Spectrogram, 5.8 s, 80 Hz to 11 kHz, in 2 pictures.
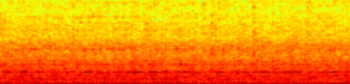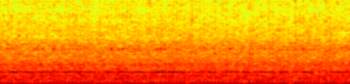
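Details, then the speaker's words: Campbell Hausfeld GN503100AC 5000 W generator, 9 hp Briggs Vanguard, started on choke: steady drone with uneven little stumbles and pops; engine sounds good but clone carburetor runs it way too rich. "the carburetor not running the engine so well it's running the engine way too rich so that carb is I think ultimately going to get returned it is not suitable for this machine"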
